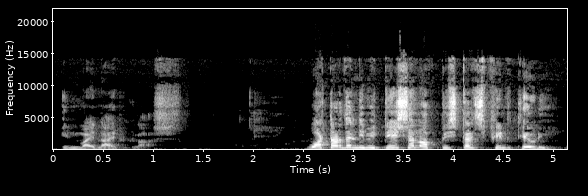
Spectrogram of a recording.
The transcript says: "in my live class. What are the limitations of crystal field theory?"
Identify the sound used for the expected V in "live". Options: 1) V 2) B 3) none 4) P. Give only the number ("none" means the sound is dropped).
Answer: 4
